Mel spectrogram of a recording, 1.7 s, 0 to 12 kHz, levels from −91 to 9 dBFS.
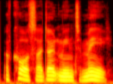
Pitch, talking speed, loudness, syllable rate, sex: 115 Hz, 245 wpm, -15 LUFS, 5.0 syllables/s, male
